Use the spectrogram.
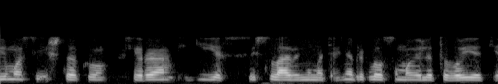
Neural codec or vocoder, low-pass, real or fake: none; 3.6 kHz; real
